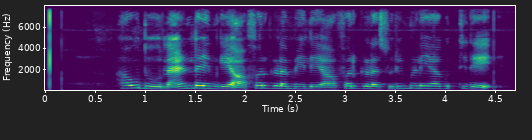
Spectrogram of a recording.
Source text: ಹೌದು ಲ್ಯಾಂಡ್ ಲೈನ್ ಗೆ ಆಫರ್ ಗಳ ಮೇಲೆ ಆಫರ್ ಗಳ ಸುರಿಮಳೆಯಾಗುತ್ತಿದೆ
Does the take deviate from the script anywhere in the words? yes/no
no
